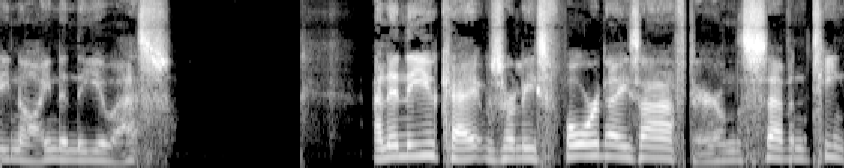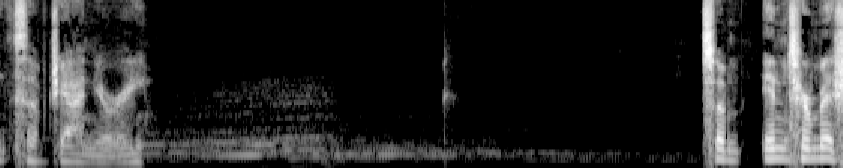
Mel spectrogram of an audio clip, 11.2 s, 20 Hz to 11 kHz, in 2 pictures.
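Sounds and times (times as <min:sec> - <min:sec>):
speech: 0:00.0 - 0:01.2, 0:02.5 - 0:06.7, 0:10.3 - 0:11.2
large motorbike rumbling past outside: 0:06.0 - 0:10.2.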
